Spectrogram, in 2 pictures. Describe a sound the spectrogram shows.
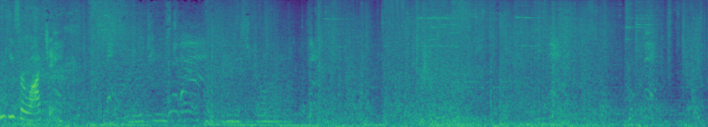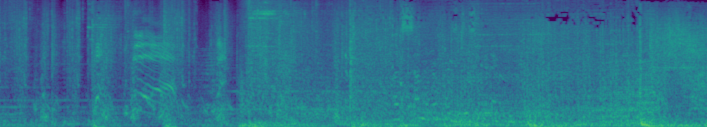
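Game combat effects clash and zap rapidly.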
